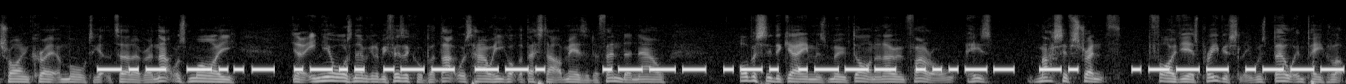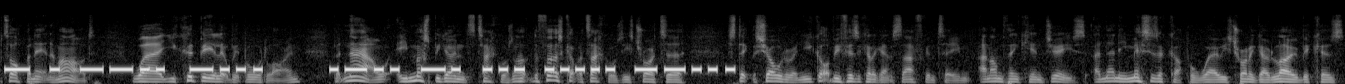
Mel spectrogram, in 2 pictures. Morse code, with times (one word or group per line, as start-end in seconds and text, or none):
1.0-5.4 KXLWG
6.0-10.8 JRJ3N
11.3-16.1 J1EZB
16.8-20.8 LNS57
